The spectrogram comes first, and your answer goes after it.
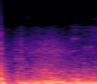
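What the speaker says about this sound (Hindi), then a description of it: "रूस के क्रीमिया के इलाके में बड़ा धमाका सुनाई और दिखाई दिया है" A sustained, heavy low rumble with a broad roar, the drawn-out boom of a large distant explosion in Crimea, steady and loud throughout.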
